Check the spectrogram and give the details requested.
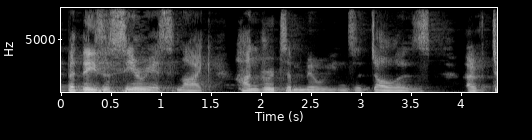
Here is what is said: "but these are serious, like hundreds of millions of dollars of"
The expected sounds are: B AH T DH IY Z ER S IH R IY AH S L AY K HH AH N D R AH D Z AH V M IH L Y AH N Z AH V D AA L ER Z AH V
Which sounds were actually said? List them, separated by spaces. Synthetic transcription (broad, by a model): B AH T DH IY Z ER S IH R IY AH S L AY K HH AH N D R AH D Z AH V M IH L Y AH N Z AH V D AA L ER Z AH V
